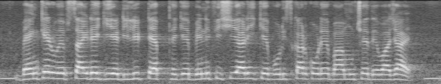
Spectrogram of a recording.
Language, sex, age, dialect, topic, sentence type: Bengali, male, 18-24, Standard Colloquial, banking, statement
